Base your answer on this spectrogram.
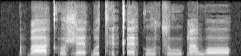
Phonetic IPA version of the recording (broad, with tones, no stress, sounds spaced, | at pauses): ɓ aː˨ kʰ ʊ˨ ʃ ɛ˨ ɓ ʊ˦ tʰ ɪ˦ kʼ ɛ˦ k u˦ t͡s uː˦ ɓ ã˨ w ɔ˦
